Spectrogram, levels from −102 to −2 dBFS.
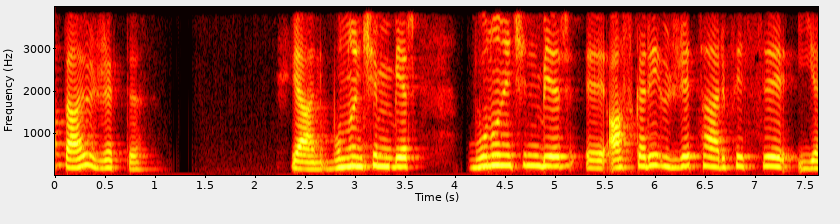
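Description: There are no technical faults to describe in this speech, so there is nothing to place in time order.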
